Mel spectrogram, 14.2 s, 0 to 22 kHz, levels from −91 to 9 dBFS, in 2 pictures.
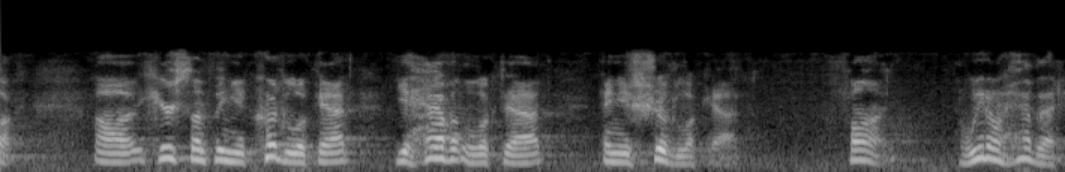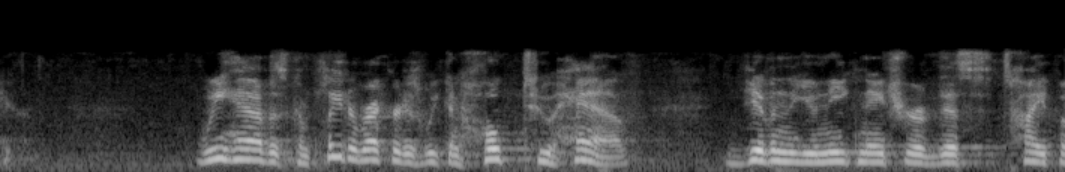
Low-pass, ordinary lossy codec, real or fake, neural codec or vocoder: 7.2 kHz; Opus, 24 kbps; fake; autoencoder, 48 kHz, 128 numbers a frame, DAC-VAE, trained on Japanese speech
